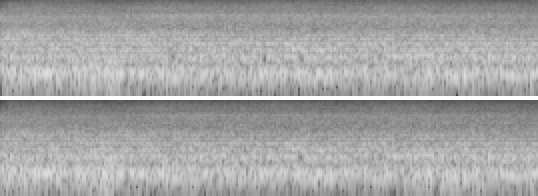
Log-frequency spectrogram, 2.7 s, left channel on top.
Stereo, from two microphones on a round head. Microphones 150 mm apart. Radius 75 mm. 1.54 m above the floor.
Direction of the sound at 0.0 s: 30° left (ahead or behind).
